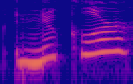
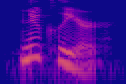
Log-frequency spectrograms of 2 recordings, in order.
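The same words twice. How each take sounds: First: "nuclear" with the klee squashed to kler; nuclear as NOO-kler. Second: "Nuclear" as new plus clear, quietly; nuclear as NOO-klee-er. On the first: Trying another way, "nuclear" said as NOO-kler. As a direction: say "nuclear" without the EE sound. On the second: Testing the word softly, "Nuclear" said as NOO-klee-er. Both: Shown as a demonstration. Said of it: "how else do you say it?".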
